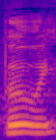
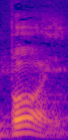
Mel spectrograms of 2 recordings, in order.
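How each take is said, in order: First: The word is said with an American pronunciation. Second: The word is said with a non-American pronunciation. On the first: The speaker calls it wrong. "in American English... You say buoy or something like that for boy" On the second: The speaker calls it right. "we say boy"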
